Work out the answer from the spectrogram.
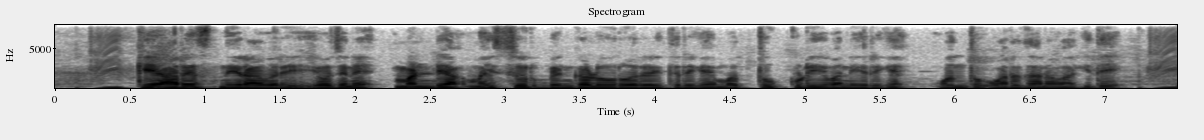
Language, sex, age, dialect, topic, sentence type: Kannada, male, 36-40, Mysore Kannada, agriculture, statement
